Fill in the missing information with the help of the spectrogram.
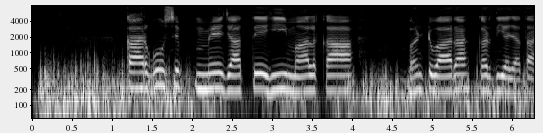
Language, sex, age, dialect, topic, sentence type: Hindi, male, 25-30, Kanauji Braj Bhasha, banking, statement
